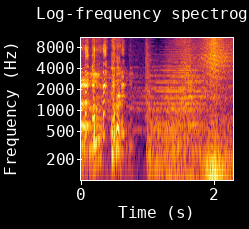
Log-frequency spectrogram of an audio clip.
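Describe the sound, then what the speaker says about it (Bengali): Cartoon passengers coughing aboard an airplane cabin filled with knockout gas, a few short harsh coughs at first, then a brief pause and a low rumbling burst. "সে কি কাশি সবার"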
